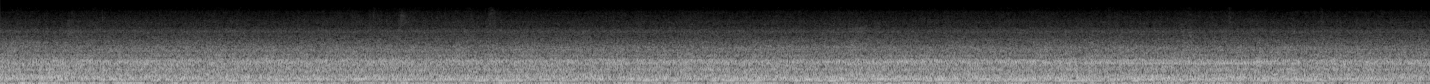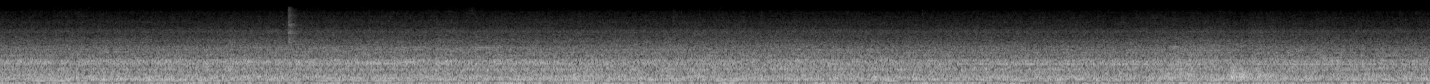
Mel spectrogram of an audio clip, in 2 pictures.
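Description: Running sound inside a Tokyo Metro 8000 series armature-chopper train at speed: a steady rumble of wheels on rail, with a faint steady whine over it.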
